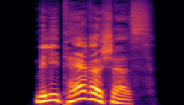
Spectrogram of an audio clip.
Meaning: strong/mixed nominative/accusative neuter singular of militärisch
- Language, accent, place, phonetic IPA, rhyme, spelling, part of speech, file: German, Germany, Berlin, [miliˈtɛːʁɪʃəs], -ɛːʁɪʃəs, militärisches, adjective, De-militärisches.ogg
